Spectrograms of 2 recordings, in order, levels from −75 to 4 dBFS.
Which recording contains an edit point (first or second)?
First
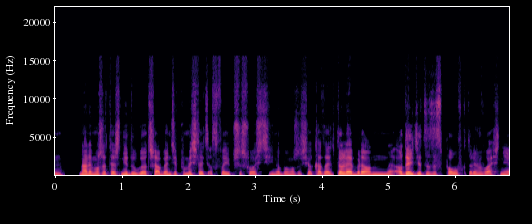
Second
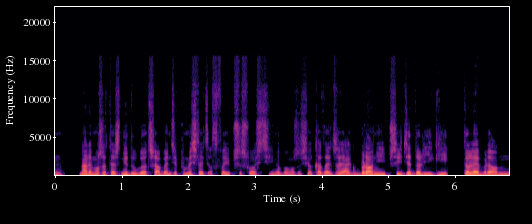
first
